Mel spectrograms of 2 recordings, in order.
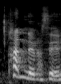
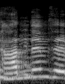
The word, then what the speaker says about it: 단: 탄 냄새. 탄 냄새. 단 냄새 발음을 단 냄새. 잠깐만. 단 냄새. D-A-N. Yeah, like sweet.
